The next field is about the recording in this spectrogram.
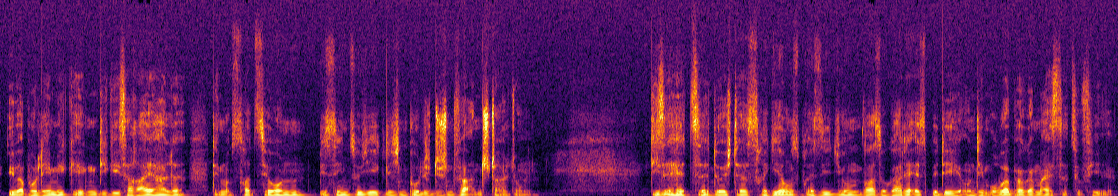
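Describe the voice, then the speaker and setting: Very dark-voiced, husky man reading news. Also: on the low side, dull audio. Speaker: radio news presenter. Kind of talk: scripted political radio report.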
